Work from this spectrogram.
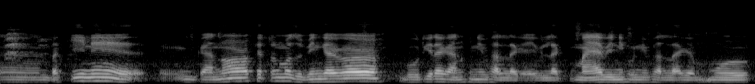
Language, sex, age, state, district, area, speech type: Assamese, male, 18-30, Assam, Lakhimpur, rural, spontaneous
